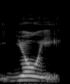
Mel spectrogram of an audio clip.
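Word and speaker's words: 良い: pronounced e but sometimes if you want to sound poetic or you want to sound old-fashioned you're going to pronounce it yoi and you're certainly going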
